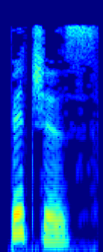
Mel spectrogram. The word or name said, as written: bitches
